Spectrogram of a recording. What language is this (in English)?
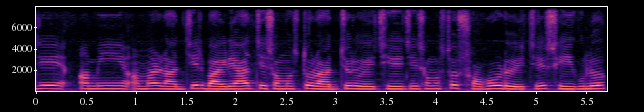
Bangla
